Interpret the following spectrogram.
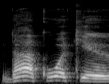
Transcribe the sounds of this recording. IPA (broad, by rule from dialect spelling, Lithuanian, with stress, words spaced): dɐ ˈkuɔkʲɪ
